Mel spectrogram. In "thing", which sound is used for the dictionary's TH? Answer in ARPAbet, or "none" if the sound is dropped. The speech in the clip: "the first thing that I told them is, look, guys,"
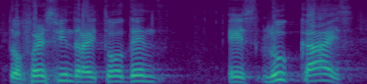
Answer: F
